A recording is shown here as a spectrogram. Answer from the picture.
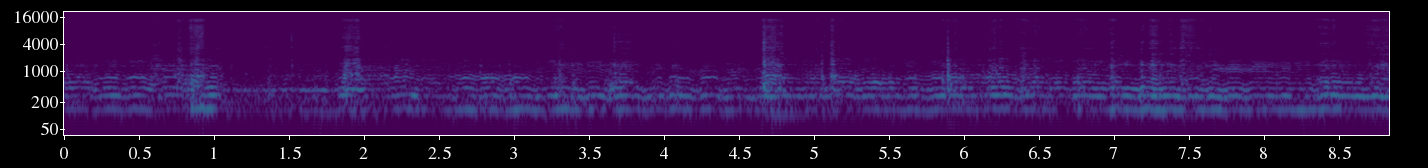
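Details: Two bumblebees, an orange-belted and a yellow-faced bumble bee, kept in an insect tank, give a steady low droning hum with harmonic bands, broken by frequent sharp knocks and taps through the clip.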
